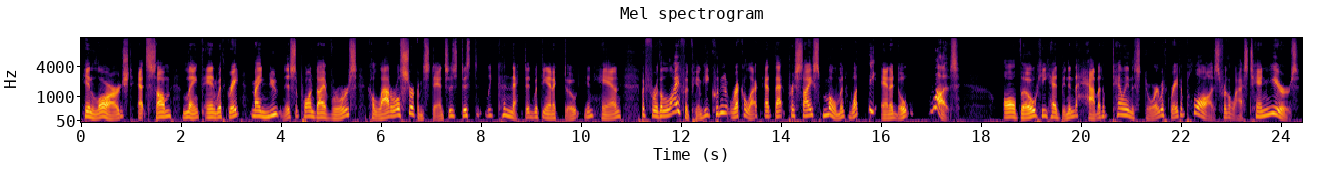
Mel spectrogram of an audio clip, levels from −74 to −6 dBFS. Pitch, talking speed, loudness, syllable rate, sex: 155 Hz, 140 wpm, -22 LUFS, 4.1 syllables/s, male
